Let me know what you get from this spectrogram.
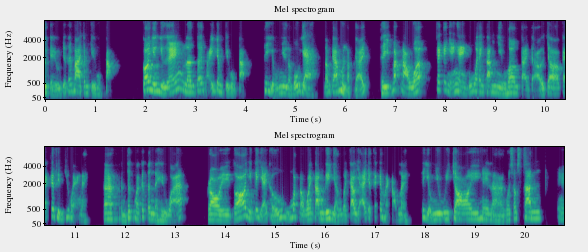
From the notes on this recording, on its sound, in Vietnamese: Nội dung âm thanh này đã được Arena Multimedia ghi âm lại từ nền tảng ứng dụng Zoom trong sự kiện Talk: Nghề phim - Trò chuyện với thế hệ Z.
